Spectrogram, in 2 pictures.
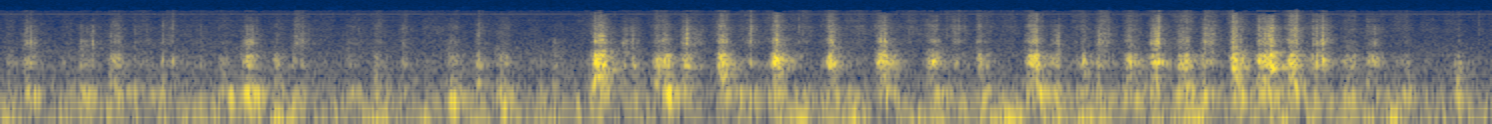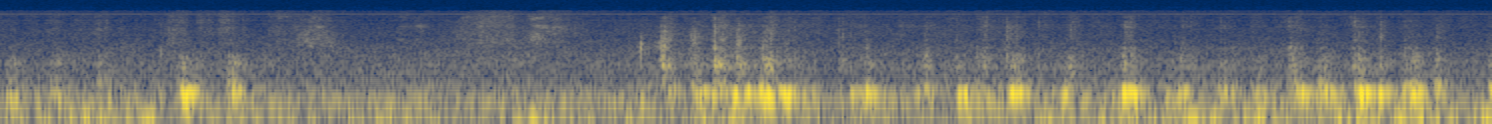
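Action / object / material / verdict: scrape / scratch art paper sheet scratched with a wooden stylus / coated paper / none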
